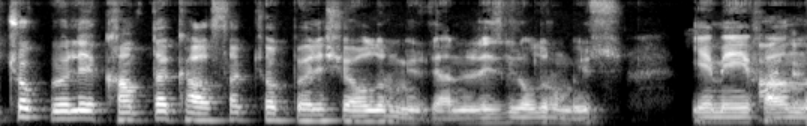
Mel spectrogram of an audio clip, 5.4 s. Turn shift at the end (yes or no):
yes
